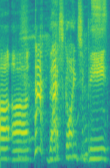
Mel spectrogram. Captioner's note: laughing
